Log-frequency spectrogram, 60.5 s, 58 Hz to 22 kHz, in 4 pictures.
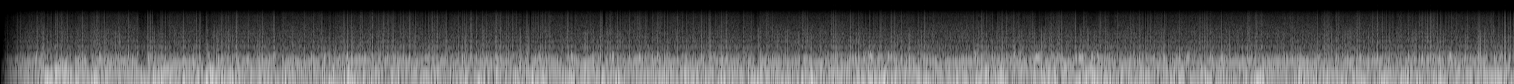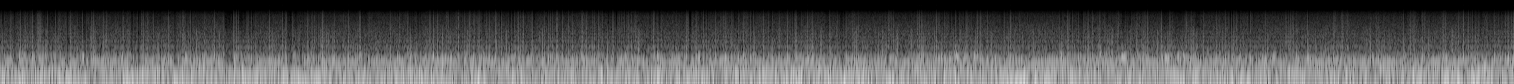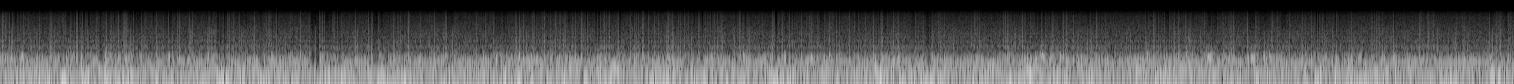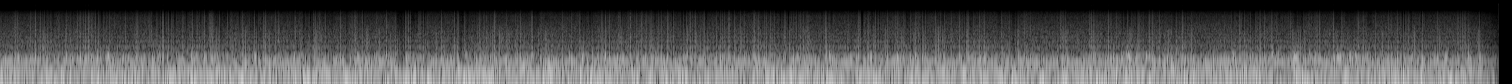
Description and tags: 20170421 Noise Hum and Crackles Created with Supercollider
Noise, hum, and crackles, created with programming in SuperCollider. This is created by playing around with Buffer recording and playing back.
hum, crackles, drone, noise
